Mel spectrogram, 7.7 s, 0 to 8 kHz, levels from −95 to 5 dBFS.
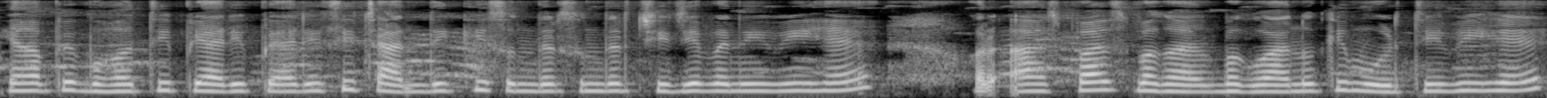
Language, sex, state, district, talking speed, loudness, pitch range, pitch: Hindi, female, Rajasthan, Jaipur, 185 wpm, -18 LUFS, 215-235 Hz, 220 Hz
